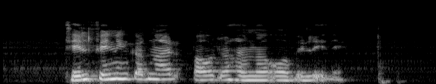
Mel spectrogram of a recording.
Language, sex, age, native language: Icelandic, female, 60-69, Icelandic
